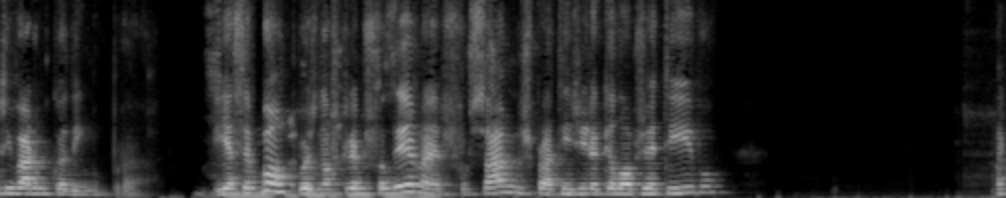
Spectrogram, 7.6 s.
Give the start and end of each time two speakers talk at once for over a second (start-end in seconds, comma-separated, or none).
1.6-3.3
